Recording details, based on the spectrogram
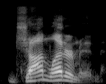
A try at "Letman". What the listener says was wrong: you're adding you're adding a syllable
